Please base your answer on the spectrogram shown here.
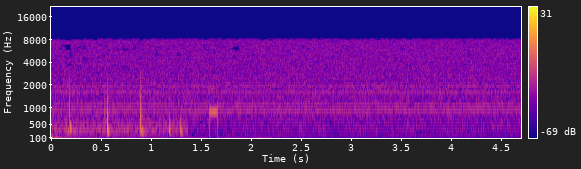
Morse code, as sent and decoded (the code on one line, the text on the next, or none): none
